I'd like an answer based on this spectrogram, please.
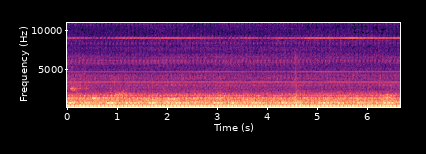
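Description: Steady machinery hum with a constant thin high whine above it, unchanging throughout.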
